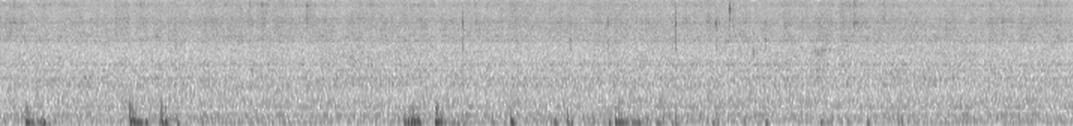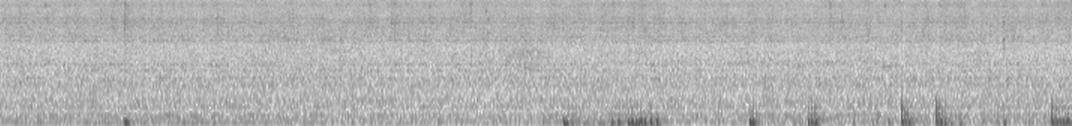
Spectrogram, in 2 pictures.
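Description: Steady room hum, broken by scattered low thumps and bumps of handling noise, with a cluster of them near the end.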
